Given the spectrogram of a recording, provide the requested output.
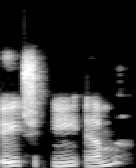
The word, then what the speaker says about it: Hem Netjer: So yeah, please go and spell Hem Netjer, please. It's HEMNETJER. Excellent. Thank you. And again, that's pronounced Hem Netjer.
